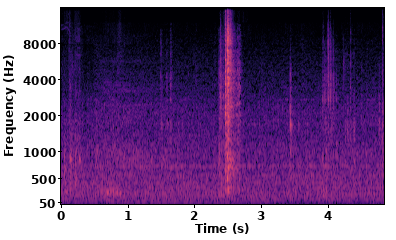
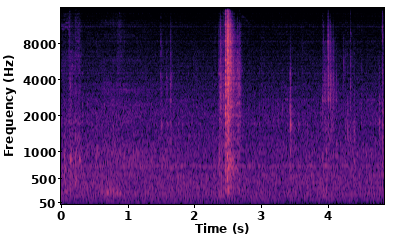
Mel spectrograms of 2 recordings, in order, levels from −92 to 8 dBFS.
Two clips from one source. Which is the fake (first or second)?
second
